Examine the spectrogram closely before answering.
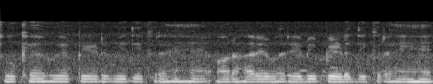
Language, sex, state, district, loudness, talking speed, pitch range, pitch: Hindi, male, Gujarat, Valsad, -16 LUFS, 205 wpm, 125-130 Hz, 125 Hz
